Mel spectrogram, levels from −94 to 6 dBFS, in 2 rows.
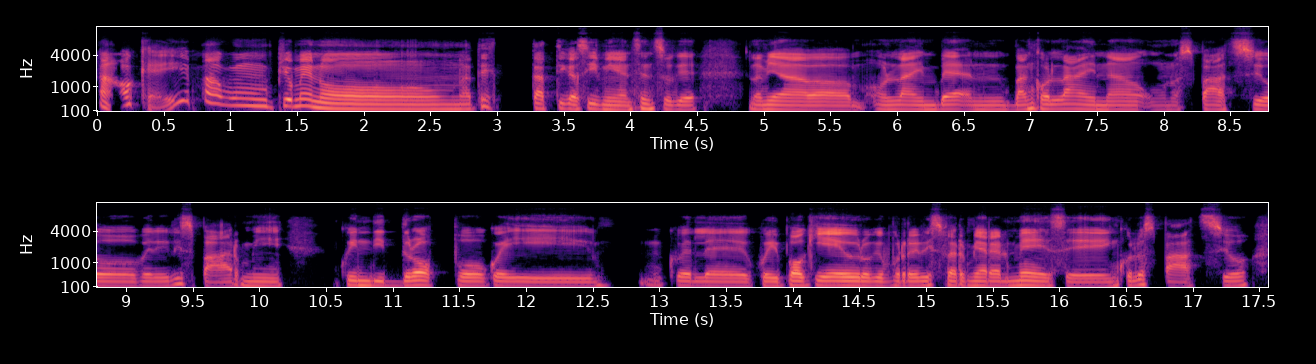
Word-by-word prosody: Ah, - - +3
okay, 385 - -4
ma, 330 -5 +2
mhmm, 235 -4 -2
più 220 +5 +2
o - - +2
meno 215 -6 +4
ho 140 -2 +3
una 140 0 -5
tec 210 +1 -7 0.2
tattica 150 -1 0
simile, 130 -4 +1
nel 120 +1 -1
senso 145 -2 -2
che 125 0 -2 0.3
la 130 -4 -4
mia 120 -2 +3 0.2
online 130 -1 -1
ban 125 -2 -2
banca 140 +4 -1
online, 140 -3 -1
ha 125 -1 -1
uno 120 0 -15
spazio 120 -2 0
per 120 0 -5
i 120 - -5
risparmi. 120 -5 -4 0.4
Quindi 130 -3 -2
droppo 130 -1 +2
quei 115 -2 -3 0.3
mhmm, 135 - -17
quelle 120 -3 -2
quei 120 -1 -2
pochi 130 +1 +4
euro 130 -1 +7
che 120 - -1
vorrei 125 +1 -2
risparmiare 125 0 +1
al 120 -1 -1
mese, 125 -3 +1
in 115 +1 0
quello 135 +2 -3
spazio, 125 0 -2
130 Hz, 145 wpm, -24 LUFS, 120-140 Hz, 0.4 s, euro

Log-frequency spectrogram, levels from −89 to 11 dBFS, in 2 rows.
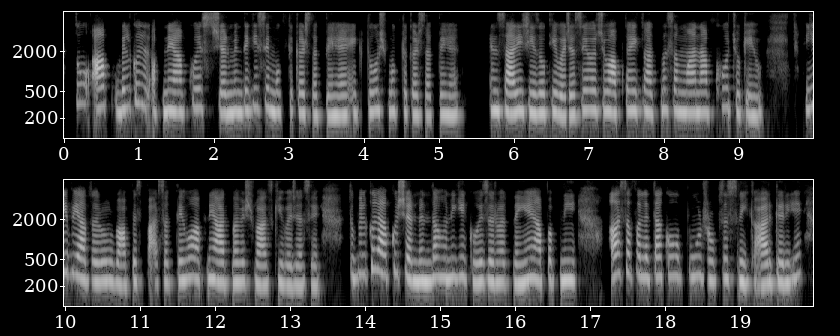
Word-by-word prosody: तो 325 -1 -8 0.2
आप 300 +1 +4
बिल्कुल 290 +4 -2
अपने 255 0 +1
आप 250 0 +1
को 285 - -5
इस 280 -1 -6
शर्मिंदगी 250 +3 +1
से 280 +1 -4
मुक्त 250 -1 -1
कर 240 -1 +1
सकते 225 -1 -5
हैं, 220 0 +2
एक 235 0 -7
दोष 255 +1 -2
मुक्त 250 0 -4
कर 225 -1 -1
सकते 220 0 -5
हैं 225 0 0 0.4
इन 260 0 +4
सारी 245 -1 +5
चीज़ों 240 -2 +2
की 250 - +1
वजह 225 0 +1
से 265 +4 -3
और 265 0 +1
जो 255 0 -2
आपका 245 +1 +3
एक 260 +1 -1
आत्म-सम्मान 245 -1 +1
आप 245 0 0
खो 290 -1 -8
चुके 240 -4 -5
हो 215 +2 -3 0.6
ये 300 +4 -2
भी 305 -2 -3
आप 255 -3 +4
ज़रूर 235 +1 +1
वापस 215 +2 +1
पा - - 0
सकते 225 +1 -5
हो 245 +2 +1
अपने 255 0 0
आत्मविश्वास 225 -2 0
की 225 0 -3
वजह 205 -1 -2
से। 205 -1 -7 0.4
तो 275 - -4
बिल्कुल 300 +6 -5
आपको 300 +2 -2
शर्मिंदा 240 -1 +5
होने 270 -1 0
की 275 0 -3
कोई 225 +1 +2
ज़रूरत 230 -1 -1
नहीं 220 +1 +3
है 260 +1 +1
आप 240 0 -1
अपनी 245 0 +2 0.5
असफलता 285 -3 -1
को 280 0 -3
पूर्ण 275 +1 -6
रूप 240 -1 -2
से 265 - -2
स्वीकार 230 -3 +2
करिए 235 +6 0
245 Hz, 200 wpm, -23 LUFS, 230-265 Hz, 0.6 s, सारी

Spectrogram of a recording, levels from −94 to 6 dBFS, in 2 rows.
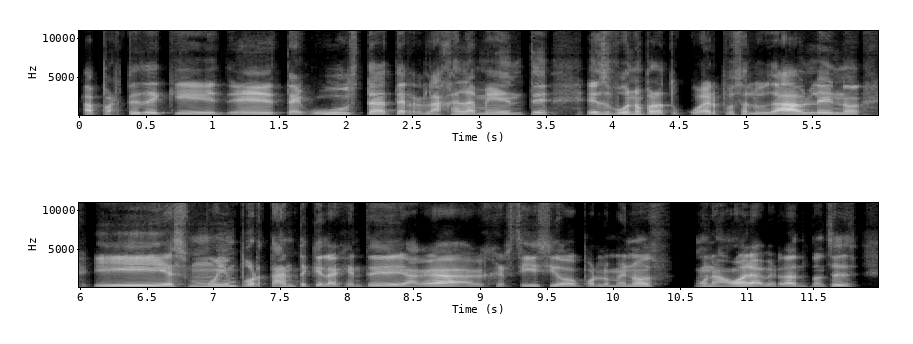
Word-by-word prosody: aparte 150 +7 -2
de 220 -2 0
que, 155 -7 -1
eh, 150 0 +4
te - - +1
gusta, 195 - -1
te 175 - +4
relaja 145 +6 -2
la 185 -3 +2
mente, 175 +8 -1 0.3
es 165 +2 +1
bueno 170 +5 +1
para 195 -4 +2
tu - - -16
cuerpo, 200 - -1
saludable, 205 +5 +5
¿no?, 190 -2 -1 0.2
y 170 0 +4
es 170 0 0
muy 200 +3 -2
importante 235 -3 -3
que 200 - -1
la 155 -4 +1
gente 155 +2 -1
haga 155 +5 +3
haga 130 - -7
ejercicio, 175 +2 -5
por 150 0 -8
lo 135 -1 -9
menos 155 +4 -4 0.2
una 160 0 -4
hora, 185 - +3
¿verdad? 130 +7 -3
Entonces, 165 +3 -7
170 Hz, 170 wpm, -23 LUFS, 150-195 Hz, 0.3 s, saludable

